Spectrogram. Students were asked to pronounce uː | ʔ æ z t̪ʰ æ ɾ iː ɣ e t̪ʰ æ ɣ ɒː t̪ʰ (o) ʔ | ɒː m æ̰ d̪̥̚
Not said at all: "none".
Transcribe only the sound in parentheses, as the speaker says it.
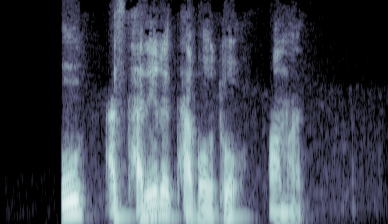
o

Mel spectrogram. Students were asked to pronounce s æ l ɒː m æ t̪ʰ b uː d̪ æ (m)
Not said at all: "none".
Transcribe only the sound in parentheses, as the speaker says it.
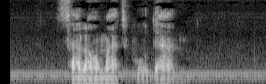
n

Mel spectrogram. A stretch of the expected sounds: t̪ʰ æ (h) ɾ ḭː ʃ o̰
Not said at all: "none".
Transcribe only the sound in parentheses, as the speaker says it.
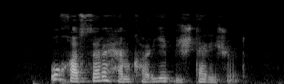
none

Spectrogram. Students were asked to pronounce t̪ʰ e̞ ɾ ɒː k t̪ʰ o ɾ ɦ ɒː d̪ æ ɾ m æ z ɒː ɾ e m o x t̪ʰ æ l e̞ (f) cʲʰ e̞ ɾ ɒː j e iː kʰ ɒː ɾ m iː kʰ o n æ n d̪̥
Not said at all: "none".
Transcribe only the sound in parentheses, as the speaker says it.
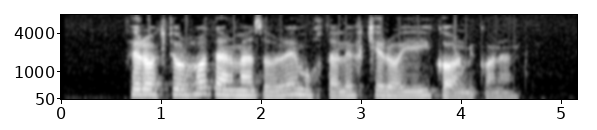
f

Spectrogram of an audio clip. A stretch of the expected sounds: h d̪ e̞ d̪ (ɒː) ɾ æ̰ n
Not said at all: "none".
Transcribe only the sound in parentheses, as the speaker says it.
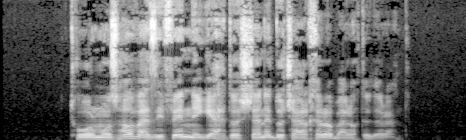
ɒː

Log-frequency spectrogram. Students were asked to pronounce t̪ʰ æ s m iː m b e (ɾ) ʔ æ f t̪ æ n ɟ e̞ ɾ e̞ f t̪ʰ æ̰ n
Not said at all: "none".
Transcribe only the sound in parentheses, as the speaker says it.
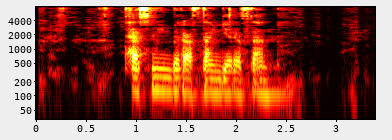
ɾ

